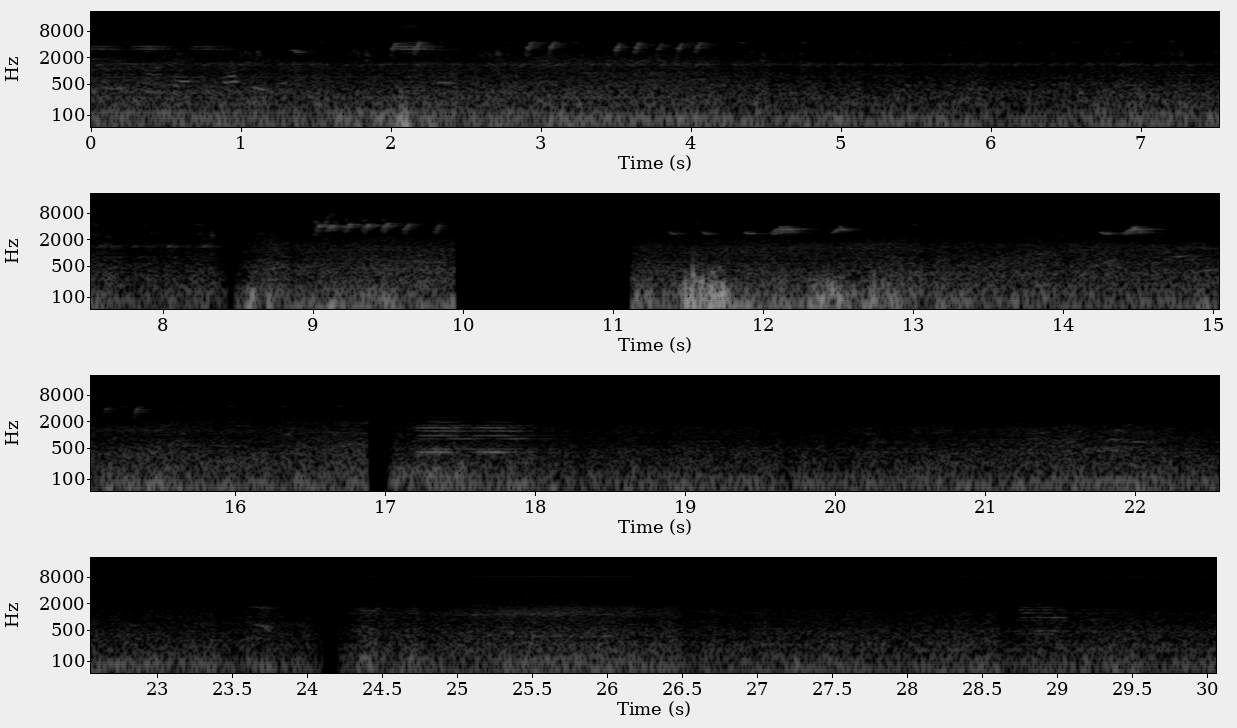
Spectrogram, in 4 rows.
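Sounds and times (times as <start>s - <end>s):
small birds chirping: 0.0s - 10.0s, 11.2s - 16.9s
low wind rumble: 11.2s - 16.9s.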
